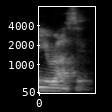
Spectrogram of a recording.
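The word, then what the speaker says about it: Yurosek: But since we were talking about Stanford just a minute ago, Jurasik, is that how you say it? Yeah, Ben Jurasik.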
